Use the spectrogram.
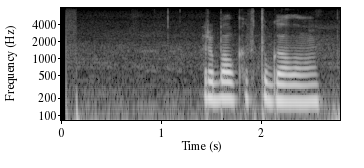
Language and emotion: Russian, neutral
